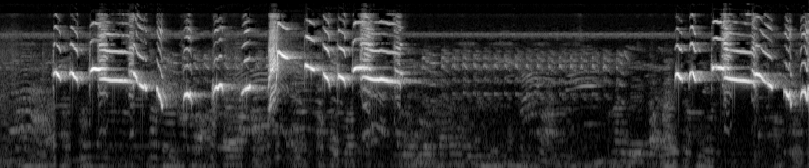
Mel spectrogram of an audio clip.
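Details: Relaxed, loud oriental magpie-robin song, used to coax other magpie-robins to sing: a busy string of whistled, sliding notes and quick upsweeps, then several seconds of near silence before the singing resumes.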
